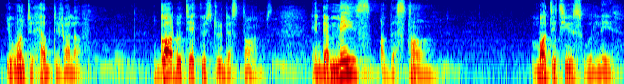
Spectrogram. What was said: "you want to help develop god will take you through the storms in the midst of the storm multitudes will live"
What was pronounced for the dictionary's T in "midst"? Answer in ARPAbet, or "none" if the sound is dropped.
none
